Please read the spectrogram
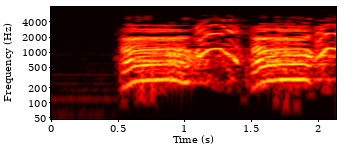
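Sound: donkey braying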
